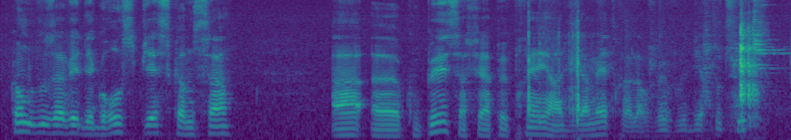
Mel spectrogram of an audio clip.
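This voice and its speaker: A man talks with ordinary pitch variation while noticeable background noise runs underneath. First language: Dutch (speaking French). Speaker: hobbyist metalworker. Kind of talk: video complaint monologue. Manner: hesitant, many fillers.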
